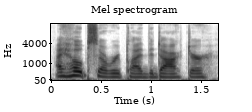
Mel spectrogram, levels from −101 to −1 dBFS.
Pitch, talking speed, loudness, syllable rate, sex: 170 Hz, 215 wpm, -18 LUFS, 5.2 syllables/s, female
